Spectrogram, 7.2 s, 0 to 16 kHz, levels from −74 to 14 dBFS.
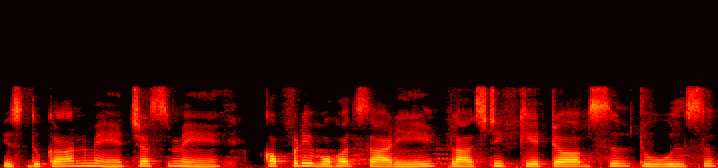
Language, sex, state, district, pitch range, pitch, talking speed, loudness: Hindi, female, Bihar, West Champaran, 210-230 Hz, 220 Hz, 100 wpm, -19 LUFS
